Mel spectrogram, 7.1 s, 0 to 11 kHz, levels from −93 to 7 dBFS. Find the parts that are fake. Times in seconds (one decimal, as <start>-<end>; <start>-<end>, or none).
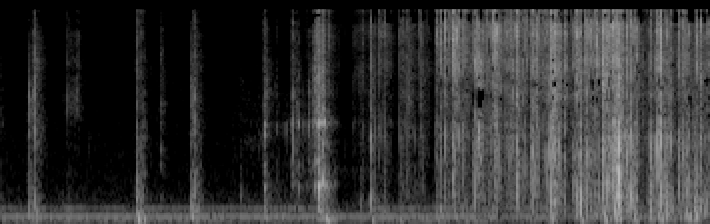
3.2-3.7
